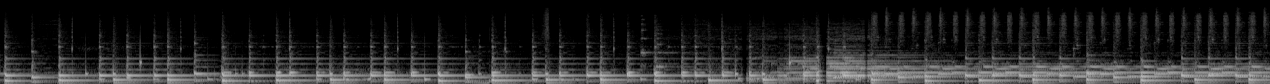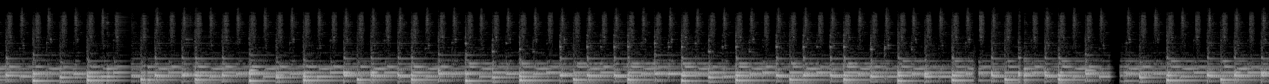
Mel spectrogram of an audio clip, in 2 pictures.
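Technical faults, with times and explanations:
7.41 to 8.69 s: repeated packet loss (robotic sound). Six gaps, the longest 72 ms, together about 200 ms of missing audio. Each was bridged by extending the preceding sound before the next dropout arrived, so roughly 15% of the stretch is synthetic fill, giving a choppy texture with pieces missing.
13.75 to 14.65 s: repeated packet loss (robotic sound). Four gaps, the longest 105 ms, again around 200 ms lost in total. Because the span is shorter, about 22% of this span is concealment.
22.43 s: burst of packet loss. About 60 ms went missing at once and was covered by a 50 ms continuation of the last sound that fades as it goes. It is heard as a brief held buzz or hiss, after which the audio picks up further along.
22.90 s: short concealed packet loss. Roughly 40 ms never arrived in time, and 34 ms of predicted audio was blended back into the real signal. 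The result is a quick smear or wobble, and a short sound at that point can disappear.
23.79 to 23.91 s: burst of packet loss. About 100 ms was lost in a row and filled with a decaying extension of the previous sound, with no silent stretch. It comes across as a held tone or fading noise, followed by a jump forward past the missing audio.
23.91 s: short concealed packet loss. Directly after that burst, about 20 ms more was lost and patched before the decoder rejoined the real audio. This lengthens the smeared stretch slightly and can sound like a small wobble at the point of recovery.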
